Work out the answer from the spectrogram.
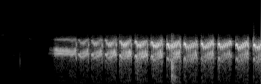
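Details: White-browed scimitar babbler (Pomatorhinus schisticeps) singing: after a brief silence, a loud, fast chattering rattle of about sixteen harsh, buzzy notes in a steady, even series, with no other sounds.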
